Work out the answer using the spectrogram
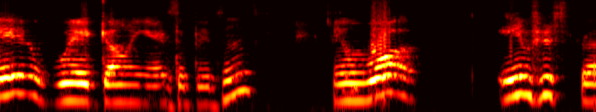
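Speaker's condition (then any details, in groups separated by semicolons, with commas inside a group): Cerebral palsy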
